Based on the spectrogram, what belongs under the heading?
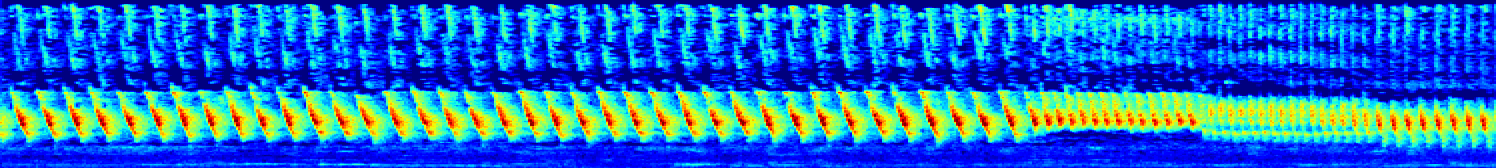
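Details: Domestic canary in a Brazilian singing contest at Juiz de Fora, Minas Gerais: an even, fast pulsing trill of high notes for about six seconds, then a smoother sustained high tone and a quicker trill, soft background noise.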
